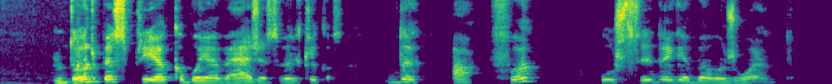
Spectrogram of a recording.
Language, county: Lithuanian, Vilnius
